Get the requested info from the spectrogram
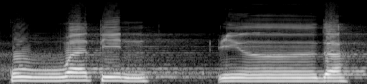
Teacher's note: huruf tanwin in dibaca jelas ya, izhar. Quwwatin indah.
